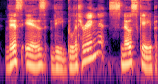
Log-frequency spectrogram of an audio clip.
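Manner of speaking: very slow, deliberate enunciation; slow, careful. Real, not acted. Knitter having trouble saying the shawl's name, very slow and careful. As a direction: pick carefully through a tricky name. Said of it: "I'm having trouble saying it".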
